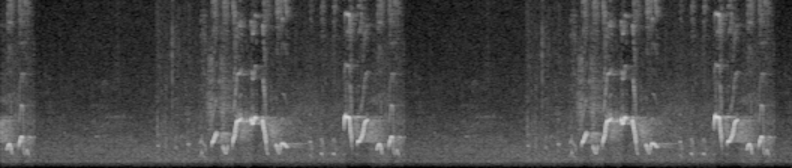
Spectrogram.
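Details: A male Meliphaga honeyeater sings loud bursts of slurred, looping whistles mixed with sharp chattering notes, each phrase returning about every three seconds over a faint steady hiss.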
